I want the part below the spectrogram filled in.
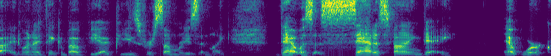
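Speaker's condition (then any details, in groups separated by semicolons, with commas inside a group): No condition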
